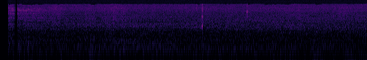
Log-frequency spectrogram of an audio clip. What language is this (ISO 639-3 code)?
ces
